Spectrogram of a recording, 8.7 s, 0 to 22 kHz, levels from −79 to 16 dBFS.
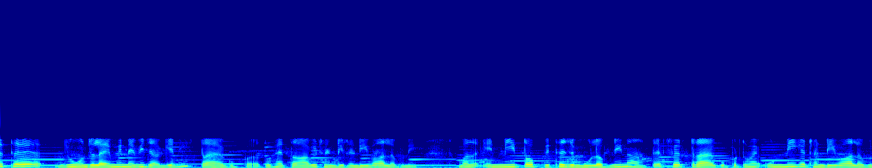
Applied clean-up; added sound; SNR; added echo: none; Wind instrument, woodwind instrument; 19 dB; none.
